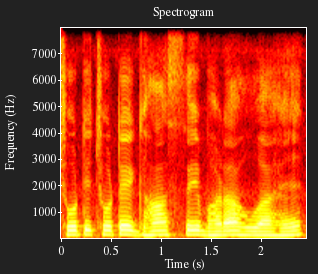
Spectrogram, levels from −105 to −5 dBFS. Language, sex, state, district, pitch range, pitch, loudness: Hindi, male, Manipur, Imphal West, 145-165 Hz, 155 Hz, -16 LUFS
